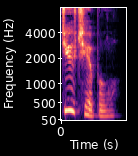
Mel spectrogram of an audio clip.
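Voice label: "dutiable", British English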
